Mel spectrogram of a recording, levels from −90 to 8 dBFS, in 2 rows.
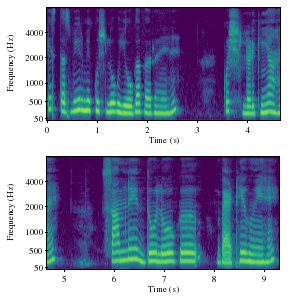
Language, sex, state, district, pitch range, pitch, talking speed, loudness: Hindi, female, Bihar, Vaishali, 195-250 Hz, 225 Hz, 120 wpm, -14 LUFS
